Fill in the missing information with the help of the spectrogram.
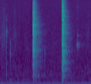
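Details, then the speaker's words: Two sharp clicks of a Respimat soft mist inhaler, a propellant-free liquid inhaler, being primed by pressing the gray button with the device pointed away from the face; mist visible, and first use needs four actuations. "oh Mist you can see the Mist yeah and the first time you get this you'll need to do that four times"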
